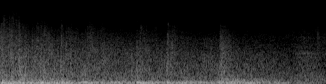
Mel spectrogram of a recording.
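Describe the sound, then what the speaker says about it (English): A broadside from the warship Niagara in the naval combat game Naval Action rolls out as a continuous heavy rumble of overlapping cannon booms, loud and close, slowly easing off. "I'm now aiming for straight up broadside and fire"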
